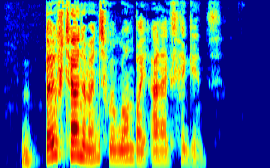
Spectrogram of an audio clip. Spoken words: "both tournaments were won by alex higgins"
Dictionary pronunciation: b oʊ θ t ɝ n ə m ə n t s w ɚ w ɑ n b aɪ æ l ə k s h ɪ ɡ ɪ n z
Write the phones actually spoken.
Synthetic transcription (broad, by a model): b oʊ θ t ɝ n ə m ə n t s w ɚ w ɑ n b aɪ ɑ l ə k s h ɪ ɡ ɪ n z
